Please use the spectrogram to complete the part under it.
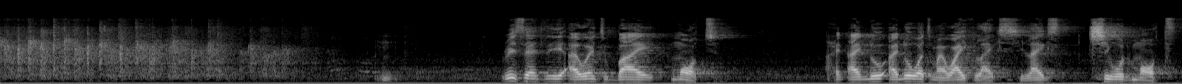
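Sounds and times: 
audience clapping hands: 0:00.0 - 0:03.3
speech: 0:05.0 - 0:07.3, 0:08.4 - 0:11.8.

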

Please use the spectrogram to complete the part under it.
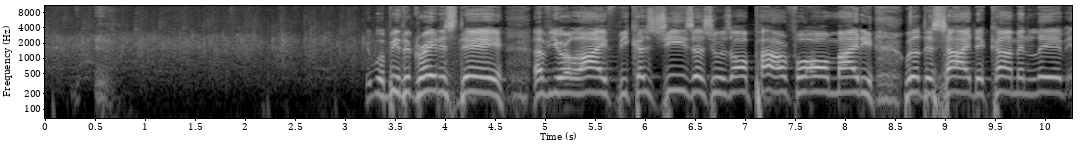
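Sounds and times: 
audience clapping hands: 0:00.0 - 0:04.6
speech: 0:00.5 - 0:00.8, 0:03.2 - 0:10.2.

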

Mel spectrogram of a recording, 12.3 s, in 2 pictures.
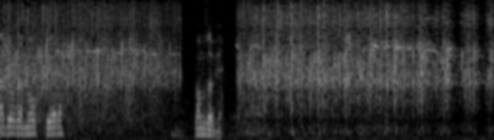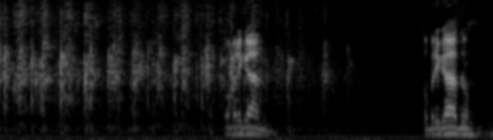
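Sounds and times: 
speech: 0:00.0 - 0:01.0, 0:02.4 - 0:02.9, 0:09.2 - 0:09.6, 0:11.5 - 0:12.3
supporters applauding the governor's arrival: 0:00.0 - 0:02.3, 0:03.0 - 0:10.5.

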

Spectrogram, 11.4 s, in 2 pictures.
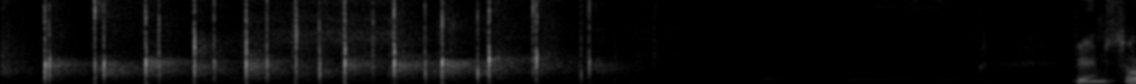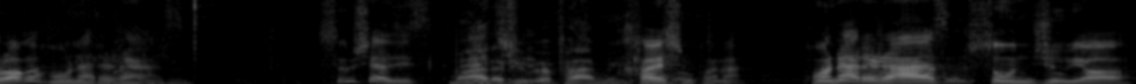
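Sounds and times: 
rhythmic handclapping: 0:00.0 - 0:03.2
speech: 0:05.4 - 0:06.7, 0:07.4 - 0:11.3.

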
